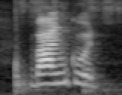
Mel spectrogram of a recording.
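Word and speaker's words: bouquet: दोनों का स्पेलिंग देखने में काफी हद तक सेम होता है, लेकिन अलग अलग साउंड होता है, ये पूरा बोला जाता है बैंक्वेट, और इसको बुके कहा जाता है, UET का टी नहीं बोला जाता है।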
